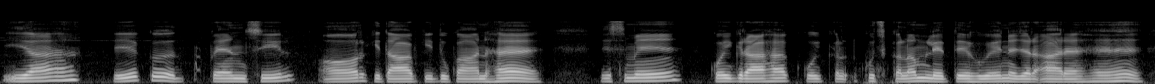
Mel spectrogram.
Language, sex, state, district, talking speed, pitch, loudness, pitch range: Hindi, male, Bihar, Lakhisarai, 110 wpm, 140 Hz, -21 LUFS, 130-150 Hz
